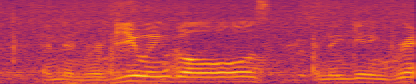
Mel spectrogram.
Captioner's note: none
